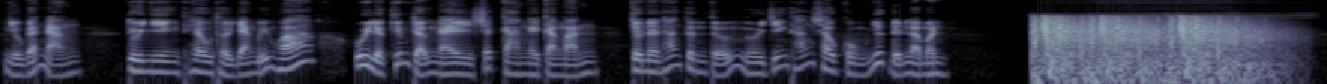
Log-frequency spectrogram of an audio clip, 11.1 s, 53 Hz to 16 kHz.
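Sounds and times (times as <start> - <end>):
speech: 0.0 - 8.0
explosion sound effect for a fantasy battle: 8.6 - 11.0.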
